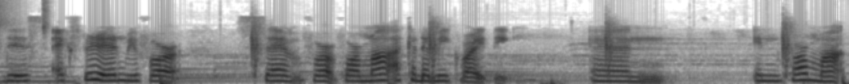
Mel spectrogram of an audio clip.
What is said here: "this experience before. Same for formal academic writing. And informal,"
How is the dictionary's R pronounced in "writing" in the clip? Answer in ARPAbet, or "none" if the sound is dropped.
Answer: L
